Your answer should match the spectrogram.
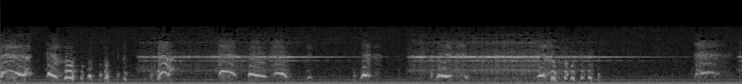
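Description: telephone ringing

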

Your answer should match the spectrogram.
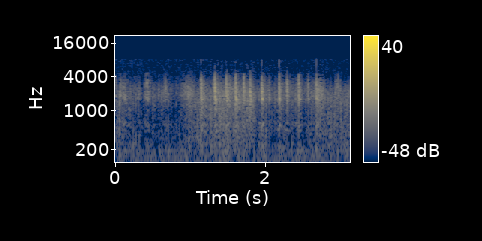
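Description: typewriter typing

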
